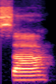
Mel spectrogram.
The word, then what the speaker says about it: sa: So it's s ah. But then you have the two determinative symbols that are not spoken.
